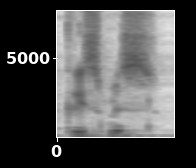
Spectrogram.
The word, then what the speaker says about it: Christmas: Lesson का नाम है the best क्रिसमस present in the world. क्रिसमस की स्पेलिंग में ध्यान रखना। इसमें टी जो है यह साइलेंट है।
